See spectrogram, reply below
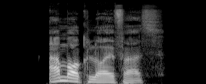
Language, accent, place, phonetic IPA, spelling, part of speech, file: German, Germany, Berlin, [ˈaːmɔkˌlɔɪ̯fɐs], Amokläufers, noun, De-Amokläufers.ogg
- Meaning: genitive singular of Amokläufer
